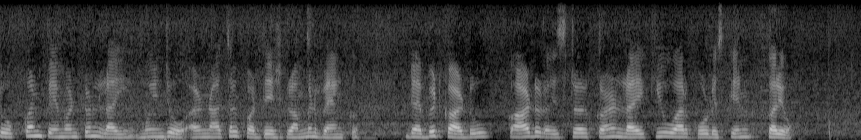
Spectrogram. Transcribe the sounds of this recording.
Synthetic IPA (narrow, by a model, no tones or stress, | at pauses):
ʈoːkənpeːmẽɳʈʊnɪ̆laːimʊ̃ɦɪ̃ɲd͡ʑoʔɐ̰naːt͡ɕəlpɐɾd̪eːʃɡɾaːmɪɽbɛ̃ːŋk | ɖeːbɪʈkaːɾɖu | kaːɾɖɾed͡ʑɪsʈəɾkɐɾəɽ̃laːikjuːaːɾkoːɾɖɪskɪnkɐɾijoː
